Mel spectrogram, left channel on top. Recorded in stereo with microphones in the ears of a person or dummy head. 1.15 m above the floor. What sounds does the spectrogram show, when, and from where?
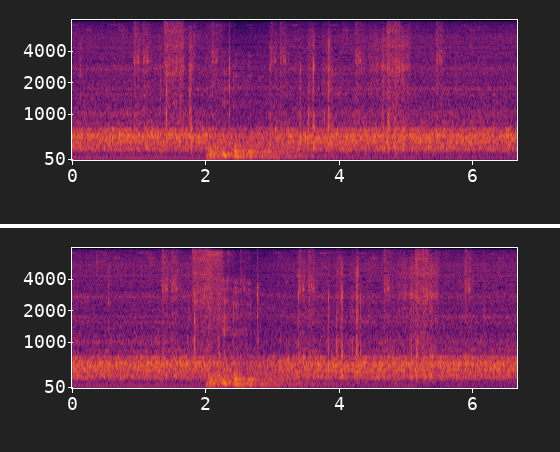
2.0 s laughter: 45° right (ahead or behind), 0.9 m; by 3.2 s 20° left (ahead or behind), 0.7 m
